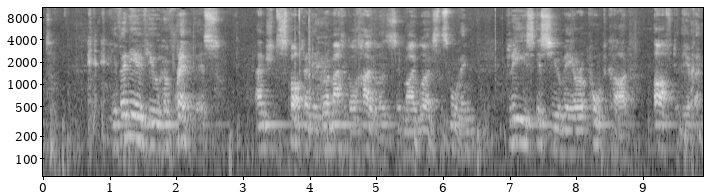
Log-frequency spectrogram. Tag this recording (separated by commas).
man speaking, Speech, Narration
